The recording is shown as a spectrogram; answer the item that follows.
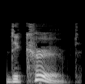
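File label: "decurved", British English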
